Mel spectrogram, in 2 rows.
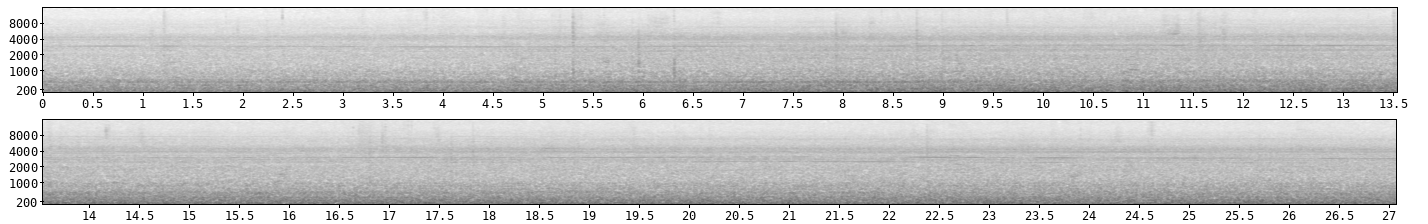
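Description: Steady cabin noise of an Airbus A320 in flight on approach, heard from inside the cabin: an even low rumble of engines and airflow, with faint thin whines that come and go.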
